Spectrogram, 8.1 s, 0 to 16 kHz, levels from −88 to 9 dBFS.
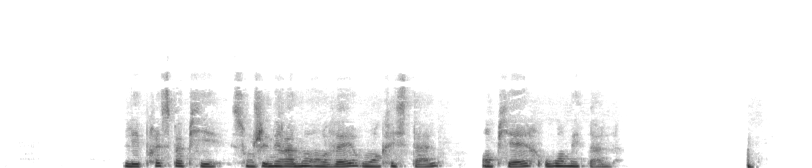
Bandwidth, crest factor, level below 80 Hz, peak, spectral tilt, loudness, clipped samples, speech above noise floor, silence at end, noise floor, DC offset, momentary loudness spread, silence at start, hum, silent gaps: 7.8 kHz; 16 dB; -58 dBFS; -6 dBFS; -7.5 dB/octave; -21 LUFS; under 0.1%; over 71 dB; 0.6 s; under -90 dBFS; under 0.1%; 12 LU; 1.25 s; none; 6.57-6.61 s, 6.71-6.75 s, 6.97-7.01 s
